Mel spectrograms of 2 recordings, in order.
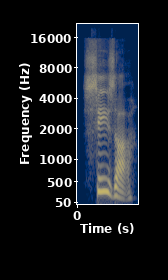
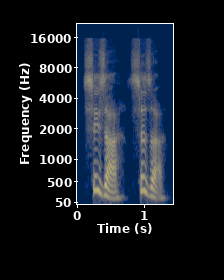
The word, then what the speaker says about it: Caesar: If you think I did a good job, that's just it's pronounced Caesar. Thank you. I didn't know how to pronounce it. Thank you so much, Tia Michelle. Caesar.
